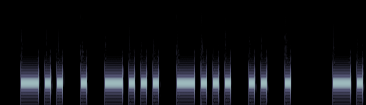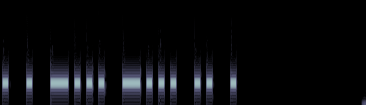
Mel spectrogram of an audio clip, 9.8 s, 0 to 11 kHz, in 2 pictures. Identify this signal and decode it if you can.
Morse code, heard as a keyed tone, about 15 wpm, 700 Hz. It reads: DEBBIE DEBBIE
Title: Practice QSO - Exchange 1 - Beginning - 15wpm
